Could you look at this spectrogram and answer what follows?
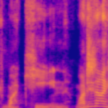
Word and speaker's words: Joaquin: yeah it's so crazy that it works it's pronounced Joaquin what did I say did I say yeah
